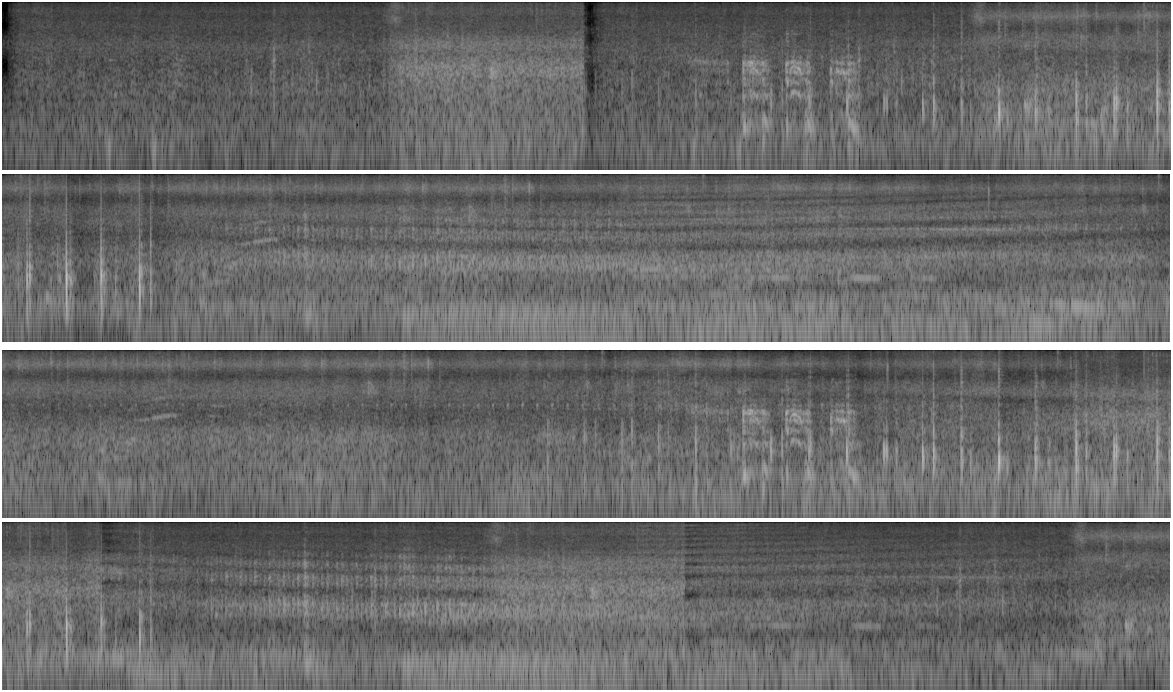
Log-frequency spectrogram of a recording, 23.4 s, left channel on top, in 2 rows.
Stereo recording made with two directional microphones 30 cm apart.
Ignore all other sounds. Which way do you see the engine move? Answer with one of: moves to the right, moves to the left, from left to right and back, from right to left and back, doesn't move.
moves to the left.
